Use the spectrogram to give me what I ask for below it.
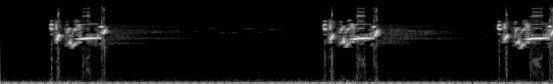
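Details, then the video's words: Goldfinch song from Htatba, Tipaza: short, high twittering phrases with a level whistled note, repeated roughly every two and a half seconds in a quiet setting. "chant chardonneret htatba tipaza حسون حطاطبة"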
